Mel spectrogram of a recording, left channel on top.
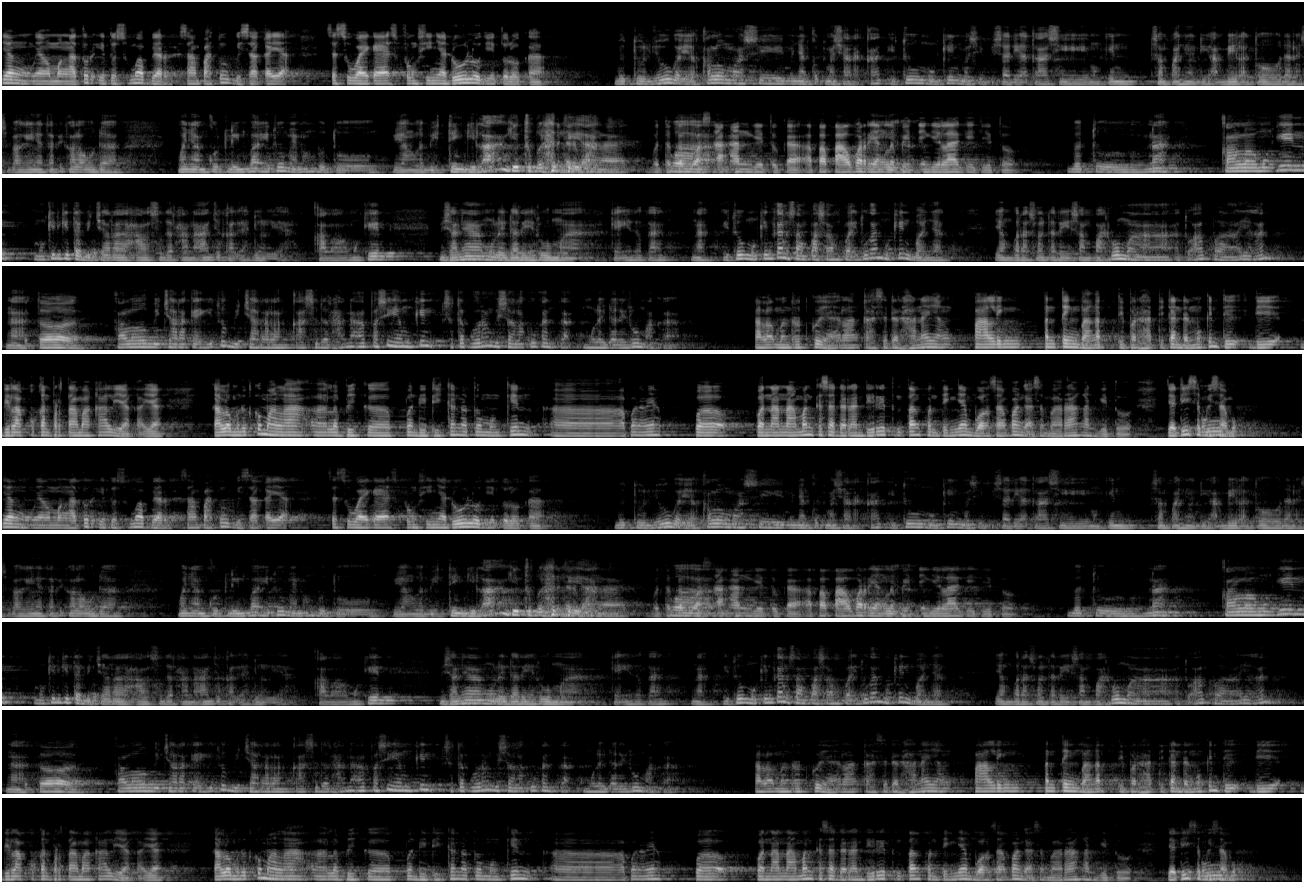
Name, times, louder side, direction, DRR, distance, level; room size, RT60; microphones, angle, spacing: voice 1, 0.0-2.9 3.3-5.4 18.6-19.6 19.9-23.2 39.4-39.9 46.6-53.7 54.2-58.7 59.0-59.3 59.6-64.4, left 3 dB, 85° left, 14 dB, 0.8 m, -26 dB
voice 2, 6.1-19.0 19.7-20.4 21.7-22.3 23.7-24.7 25.2-35.5 36.0-38.8 39.1-39.3 40.2-45.8 64.1-64.4, left 2 dB, 50° left, 9 dB, 1.2 m, -30 dB
26.5 x 20.0 x 6.8 m, 1.3 s
head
